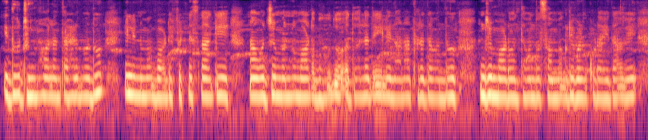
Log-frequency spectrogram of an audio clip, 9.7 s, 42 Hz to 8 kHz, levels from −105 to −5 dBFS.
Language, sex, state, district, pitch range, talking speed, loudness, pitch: Kannada, female, Karnataka, Gulbarga, 205-215 Hz, 150 wpm, -16 LUFS, 210 Hz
